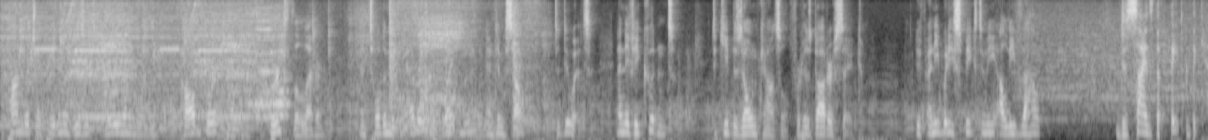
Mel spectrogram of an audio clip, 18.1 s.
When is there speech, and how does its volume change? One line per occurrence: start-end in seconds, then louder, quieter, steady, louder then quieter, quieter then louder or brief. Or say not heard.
0.0-15.6 steady
16.7-18.0 brief.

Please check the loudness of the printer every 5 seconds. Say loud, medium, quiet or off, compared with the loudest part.
loud, loud, off, off.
